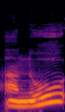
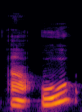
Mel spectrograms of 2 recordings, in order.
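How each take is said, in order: First: Un links to haut with an n sound. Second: Un is kept separate, with no n link. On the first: The speaker calls it wrong. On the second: The speaker calls it right. "on dit"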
